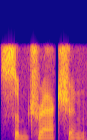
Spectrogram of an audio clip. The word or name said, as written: subtraction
